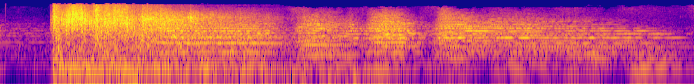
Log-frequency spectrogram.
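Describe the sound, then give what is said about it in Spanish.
A massive explosion as a laser ray destroys a planet in a science-fiction scene: one sudden, loud booming blast with a long rumbling decay, then low sustained tones that swell and fade beneath it. “¡Disparen el rayo!”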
